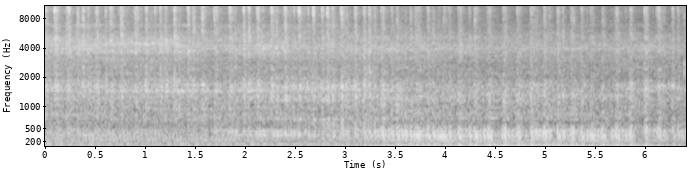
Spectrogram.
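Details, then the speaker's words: 1980 Yamaha Exciter two-stroke snowmobile, revived after sitting 19 years, first test run after tank cleaning, throttle cable swap and premix added to the tank: crisp even popping, steady beat, slight rev lift, smoky; running normally. "all right there you have it guys it's always a good day when you get to fill the shop with smoke I love it man"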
